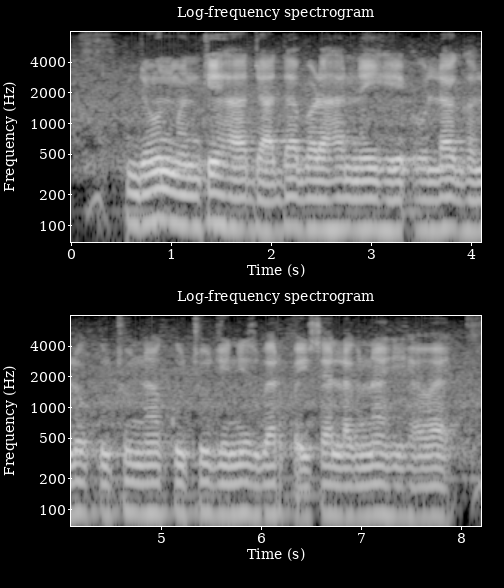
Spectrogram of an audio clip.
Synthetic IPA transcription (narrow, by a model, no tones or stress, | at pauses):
d͡ʒoːnmənkeɦad͡ʒjaːd̪abɐɽɦəɾnɐĩɦeʔoːlaɡʱɐlokʊt͡ʃʰunakʊt͡ʃʰud͡ʒɪnɪsbɐɾpəɪsaləɡnaɦiɦɛʋaːe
